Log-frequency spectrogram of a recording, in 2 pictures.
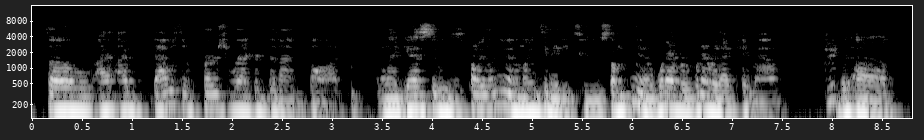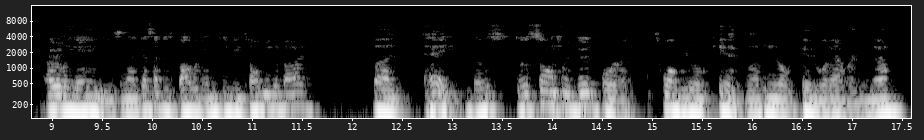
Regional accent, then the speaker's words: New Orleans, Louisiana, United States; I'm from New Orleans, so you got the Mardi Gras parades

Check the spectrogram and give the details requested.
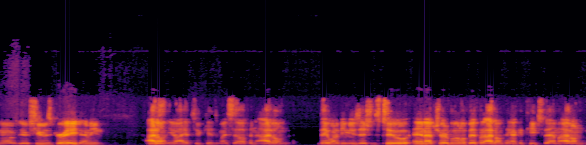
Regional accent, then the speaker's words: Pennsylvania, United States; moved away; also born or lived in San Pedro, California; I grew up in Pennsylvania. It was about 45 minutes west of Philadelphia.

